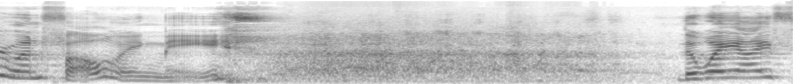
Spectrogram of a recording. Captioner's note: audience laughing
